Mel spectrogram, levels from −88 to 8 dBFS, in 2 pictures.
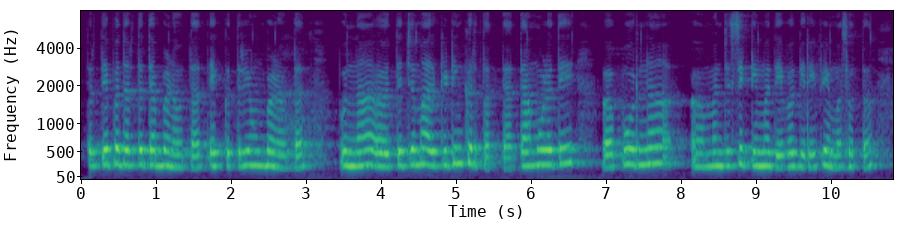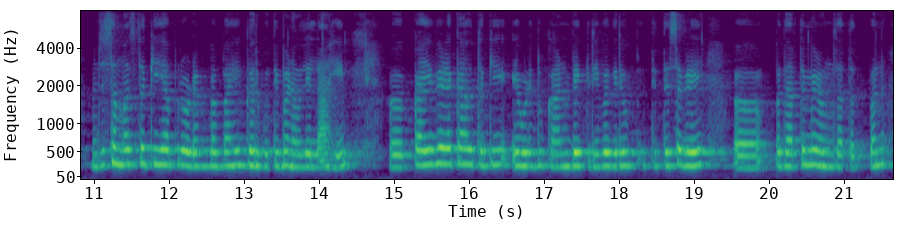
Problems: background sounds at intervals, continuous background conversations, echo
